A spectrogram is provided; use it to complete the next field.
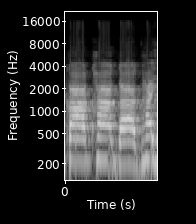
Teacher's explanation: घ का उच्चारण स्थान क ख ग घ यानी कंठ है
